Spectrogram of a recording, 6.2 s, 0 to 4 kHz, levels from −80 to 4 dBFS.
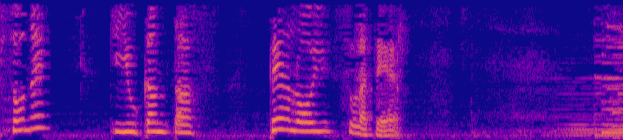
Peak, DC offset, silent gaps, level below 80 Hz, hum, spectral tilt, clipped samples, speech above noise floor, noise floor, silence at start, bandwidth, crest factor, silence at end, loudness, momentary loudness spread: -8 dBFS; under 0.1%; none; -60 dBFS; none; -9.5 dB/octave; under 0.1%; 31 dB; -55 dBFS; 0 s; 4 kHz; 20 dB; 0 s; -25 LUFS; 16 LU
